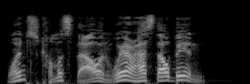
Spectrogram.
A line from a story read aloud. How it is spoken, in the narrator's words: cried the sheriff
